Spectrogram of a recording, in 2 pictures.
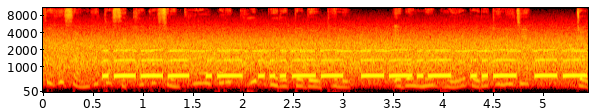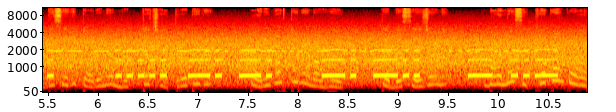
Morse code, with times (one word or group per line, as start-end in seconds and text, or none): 0.6-5.6 JA3QUG
6.2-7.7 5NN
8.2-9.2 ND
9.7-10.6 TU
